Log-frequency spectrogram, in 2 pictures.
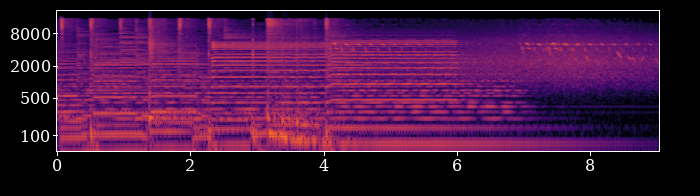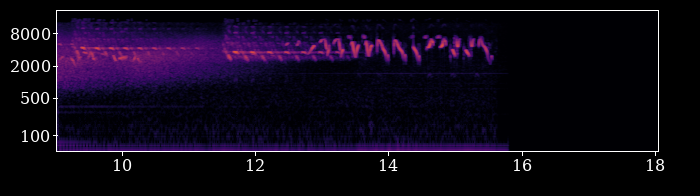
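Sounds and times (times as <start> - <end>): music track: 0.0 - 11.2
birds chirping: 4.0 - 15.8.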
